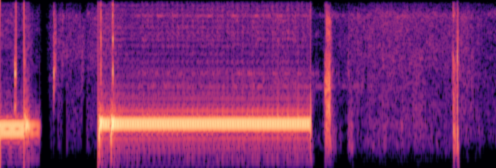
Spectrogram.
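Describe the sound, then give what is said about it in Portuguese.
Telephone line tones during a call transfer: a short steady tone and a click, then a long, unbroken electronic beep of about two seconds. A couple of faint clicks and one last brief click follow. “peço que o senhor aguarde em linha que eu vou transferir para um controle de qualidade”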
